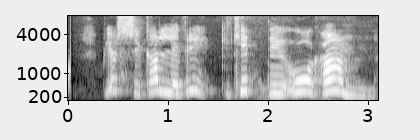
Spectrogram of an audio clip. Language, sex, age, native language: Icelandic, male, 11, Icelandic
